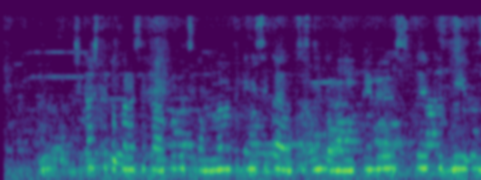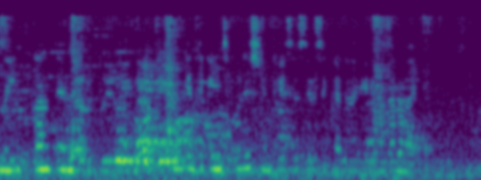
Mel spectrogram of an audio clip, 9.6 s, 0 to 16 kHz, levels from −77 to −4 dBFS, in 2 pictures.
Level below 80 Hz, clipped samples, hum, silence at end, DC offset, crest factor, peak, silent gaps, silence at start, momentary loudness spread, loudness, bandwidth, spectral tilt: -52 dBFS; under 0.1%; none; 0 s; under 0.1%; 18 dB; -10 dBFS; none; 0.05 s; 14 LU; -27 LUFS; 11.5 kHz; -5.5 dB/octave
